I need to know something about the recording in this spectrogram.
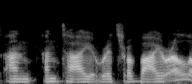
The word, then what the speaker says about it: antiretroviral: How do you pronounce antiretroviral, or how do you say it?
